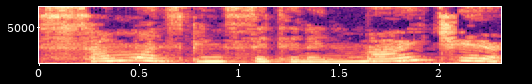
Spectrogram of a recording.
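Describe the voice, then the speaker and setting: In a squeaky, put-on character voice, a female-sounding speaker talks at a moderate pace with an extremely high pitch. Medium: read story.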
